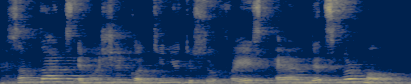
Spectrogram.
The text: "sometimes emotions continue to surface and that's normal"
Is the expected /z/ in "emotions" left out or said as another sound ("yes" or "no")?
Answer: yes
